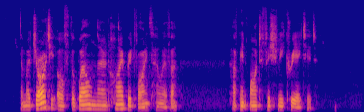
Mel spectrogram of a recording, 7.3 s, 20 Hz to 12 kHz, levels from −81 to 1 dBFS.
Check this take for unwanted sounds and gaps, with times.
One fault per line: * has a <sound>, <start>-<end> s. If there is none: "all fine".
all fine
